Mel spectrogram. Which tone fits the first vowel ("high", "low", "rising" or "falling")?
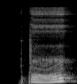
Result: rising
